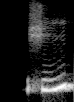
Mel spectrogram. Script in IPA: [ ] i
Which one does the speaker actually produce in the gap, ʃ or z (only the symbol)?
ʃ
